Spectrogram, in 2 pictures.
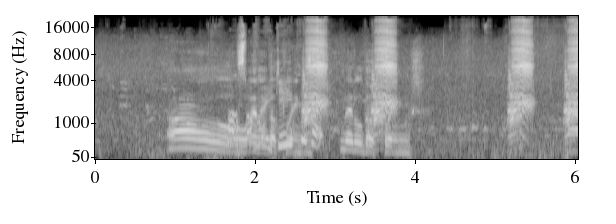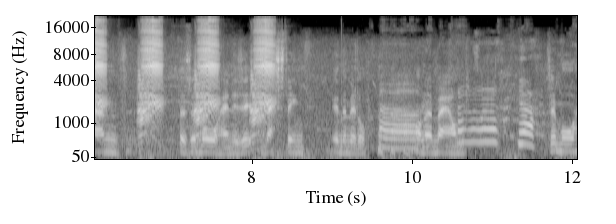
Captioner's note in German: quack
